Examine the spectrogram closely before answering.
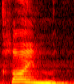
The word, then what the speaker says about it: climb: 그 다음 B가 사일런트일 때가 있어요. 언제? 문장의 뒤에 올 때 climb, comb, thumb, bum 이거 없어요. climb 이거 있으나 없으나 마찬가지예요. 발음이 climb, comb, the come 할 때 그렇잖아요. 근데 그때 come이라고 안 하고 여기서는 comb이라고 발음되죠.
